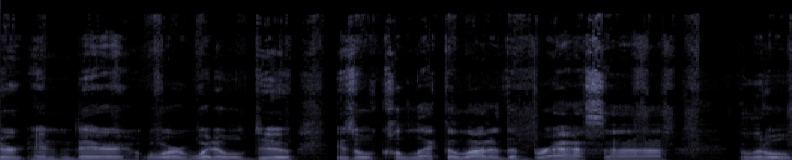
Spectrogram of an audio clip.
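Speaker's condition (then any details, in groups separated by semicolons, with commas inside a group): No condition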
